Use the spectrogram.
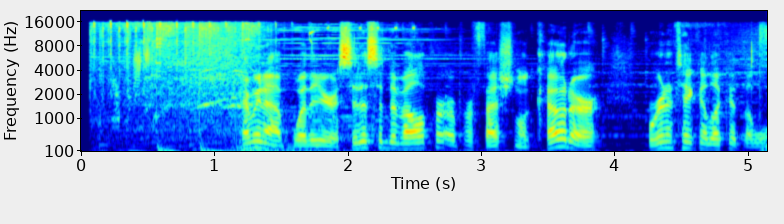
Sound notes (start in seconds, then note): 0.1 gears whirring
